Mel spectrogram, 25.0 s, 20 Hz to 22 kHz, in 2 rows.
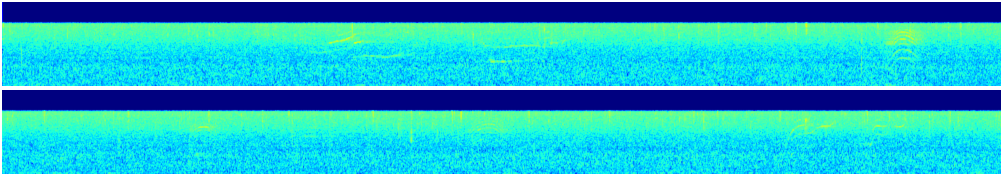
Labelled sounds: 4.1	5.0	killer whale, northern resident, A clan, AB subclan, 1.4 to 4.0 kHz
6.0	6.8	killer whale, northern resident, A clan, AB subclan, 1.1 to 2.8 kHz
11.1	11.5	killer whale, northern resident, A clan, AB subclan, 1.5 to 4.4 kHz
18.4	18.7	killer whale, northern resident, A clan, AB subclan, 3.0 to 3.5 kHz
22.6	22.9	killer whale, northern resident, A clan, AB subclan, 3.4 to 4.0 kHz

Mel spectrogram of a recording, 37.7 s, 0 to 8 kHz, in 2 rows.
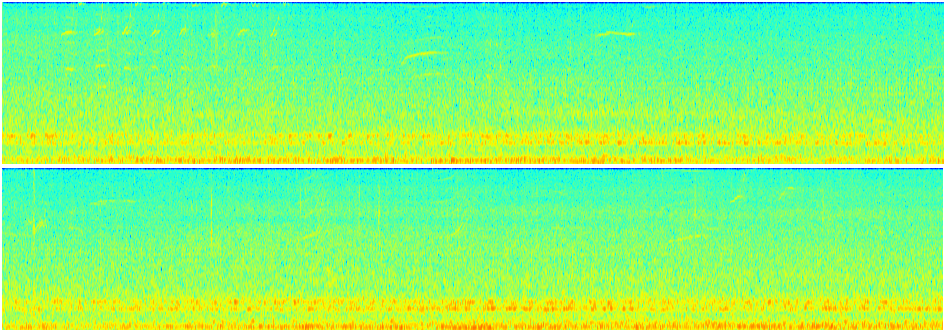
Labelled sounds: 1.1	1.7	killer whale, southern resident, 2.0 to 8.0 kHz
7.9	8.8	killer whale, southern resident, 1.9 to 4.1 kHz
11.8	12.7	killer whale, southern resident, 4.1 to 5.4 kHz
18.5	19.2	killer whale, southern resident, 6.8 to 8.0 kHz
20.6	21.1	killer whale, southern resident, 3.8 to 5.1 kHz
33.3	34.7	killer whale, southern resident, 3.5 to 8.0 kHz

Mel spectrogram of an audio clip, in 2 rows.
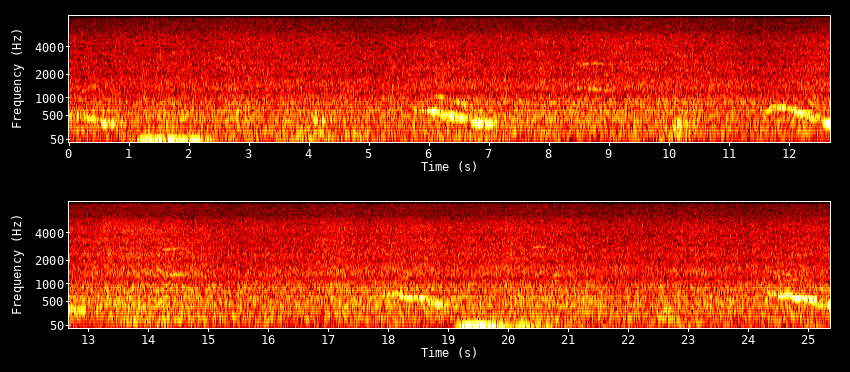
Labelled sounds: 4.6	4.9	humpback whale, 1.2 to 1.3 kHz
14.2	14.5	humpback whale, 2.6 to 2.8 kHz

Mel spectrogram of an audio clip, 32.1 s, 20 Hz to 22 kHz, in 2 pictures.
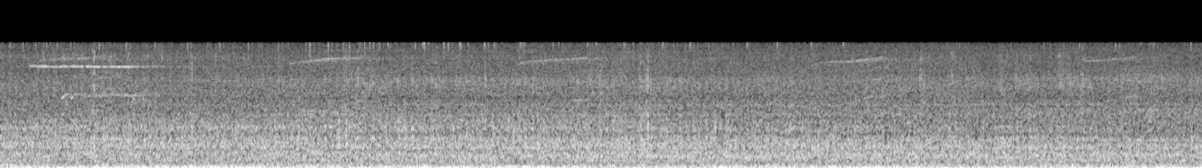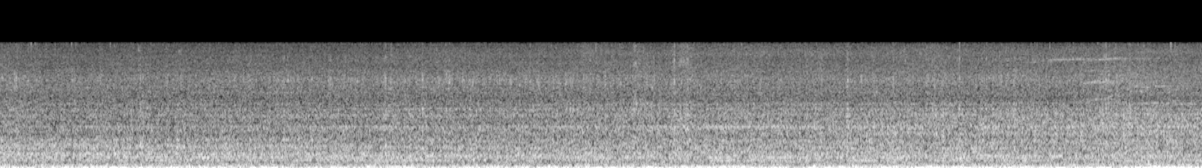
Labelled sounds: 14.4	15.1	killer whale, southern resident, 4.9 to 7.2 kHz

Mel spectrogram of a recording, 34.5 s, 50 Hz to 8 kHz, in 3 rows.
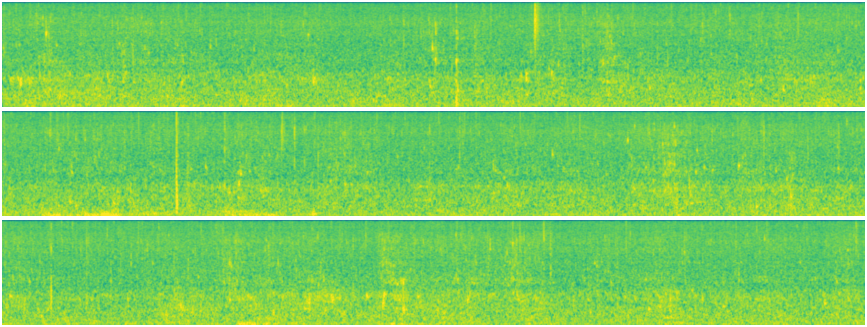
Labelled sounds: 28.1	28.4	water noise, 1.2 to 1.5 kHz

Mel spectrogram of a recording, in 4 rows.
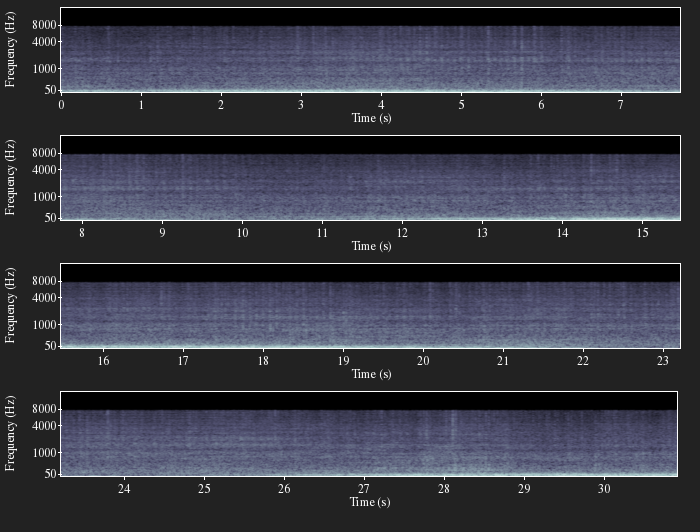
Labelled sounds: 13.1	13.4	vessel noise, 1.4 to 1.7 kHz

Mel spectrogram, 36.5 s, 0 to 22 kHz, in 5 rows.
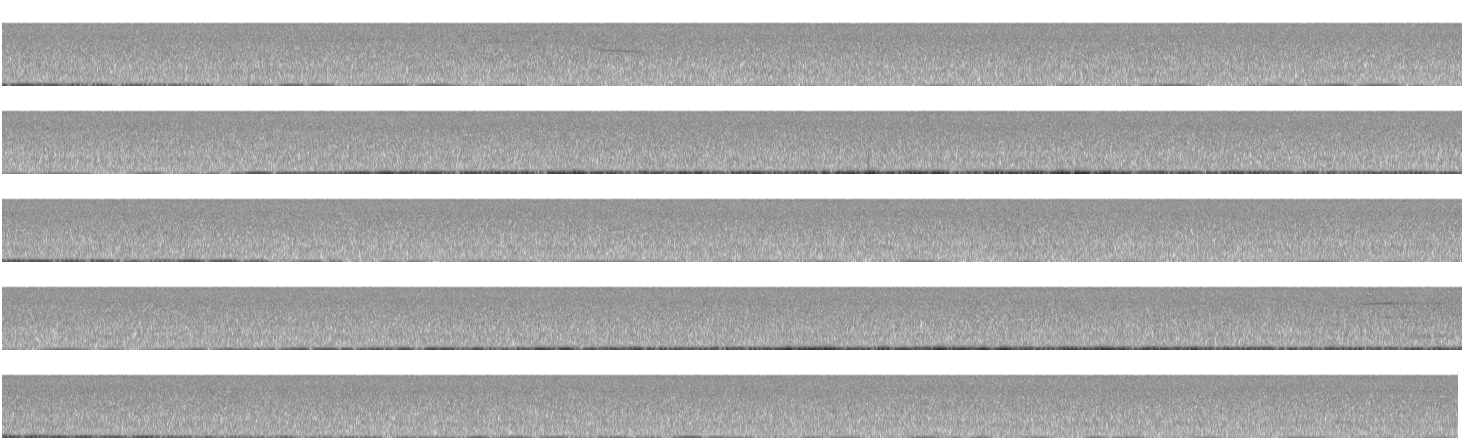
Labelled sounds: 3.0	3.3	killer whale, northern resident, G clan, GG subclan, call N23ii, 1.9 to 2.1 kHz
28.7	28.9	killer whale, northern resident, G clan, GG subclan, call N28, 3.3 to 3.6 kHz

